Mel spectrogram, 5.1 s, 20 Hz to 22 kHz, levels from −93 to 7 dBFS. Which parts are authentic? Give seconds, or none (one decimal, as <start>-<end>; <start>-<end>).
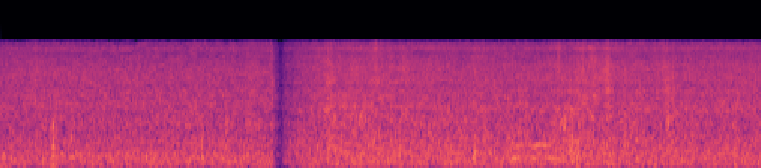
0.5-1.6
